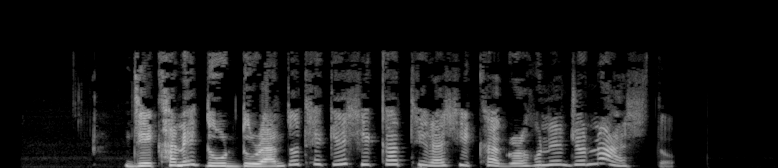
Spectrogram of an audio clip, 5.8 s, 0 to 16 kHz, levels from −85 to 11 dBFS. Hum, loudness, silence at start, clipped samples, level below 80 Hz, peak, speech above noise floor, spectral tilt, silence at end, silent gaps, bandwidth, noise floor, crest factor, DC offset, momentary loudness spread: none; -19 LUFS; 0.95 s; under 0.1%; -70 dBFS; 0 dBFS; 64 dB; -2.5 dB/octave; 0.8 s; none; 11.5 kHz; -84 dBFS; 22 dB; under 0.1%; 8 LU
